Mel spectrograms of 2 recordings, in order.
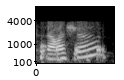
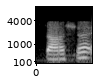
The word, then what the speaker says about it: Sasha: No, my name is Sasha. My name is Sasha. It's Sasha. – SASHA. Okay. – Yeah, let's pronounce it Sasha.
